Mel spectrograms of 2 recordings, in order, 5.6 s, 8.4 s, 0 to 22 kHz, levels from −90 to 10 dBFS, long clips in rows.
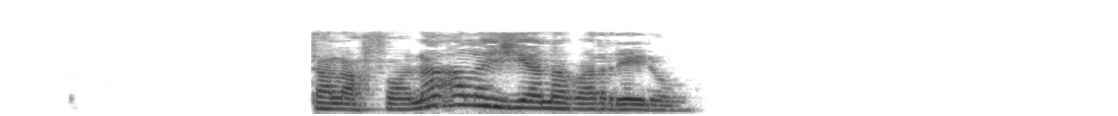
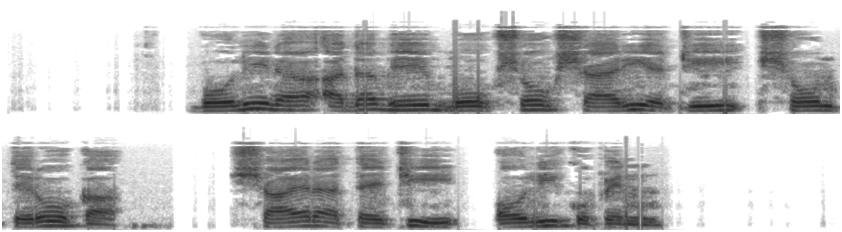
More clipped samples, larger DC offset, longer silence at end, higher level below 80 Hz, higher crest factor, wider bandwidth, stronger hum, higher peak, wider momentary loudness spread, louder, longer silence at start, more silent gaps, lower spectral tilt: neither; neither; first, 2.1 s vs 0.9 s; second, -64 dBFS vs -50 dBFS; first, 18 dB vs 12 dB; second, 7.6 kHz vs 10.5 kHz; first, 50 Hz at -50 dBFS vs none; about the same, -2 dBFS vs 0 dBFS; first, 10 LU vs 5 LU; second, -16 LUFS vs -11 LUFS; first, 1.55 s vs 0.95 s; second, none vs 5.07-5.33 s; first, -5.5 dB/octave vs -4 dB/octave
